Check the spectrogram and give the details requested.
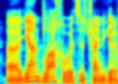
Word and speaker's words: Blachowicz: Is it, now tell me if I'm right or wrong, Blachowicz? Yes, almost perfect. Almost perfect. Blachowicz. Blachowicz. Yes, now it's good.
